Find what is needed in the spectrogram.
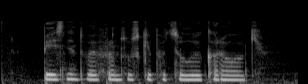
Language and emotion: Russian, neutral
